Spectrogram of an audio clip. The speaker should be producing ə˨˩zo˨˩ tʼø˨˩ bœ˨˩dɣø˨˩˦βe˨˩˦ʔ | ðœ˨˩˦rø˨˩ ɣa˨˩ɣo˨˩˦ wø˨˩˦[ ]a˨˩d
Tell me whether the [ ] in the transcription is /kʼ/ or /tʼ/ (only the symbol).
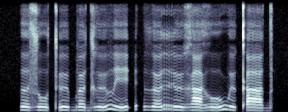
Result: kʼ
